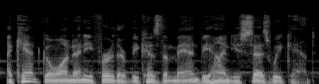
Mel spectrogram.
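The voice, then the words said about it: Low growling voice. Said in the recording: “In a low growling voice”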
